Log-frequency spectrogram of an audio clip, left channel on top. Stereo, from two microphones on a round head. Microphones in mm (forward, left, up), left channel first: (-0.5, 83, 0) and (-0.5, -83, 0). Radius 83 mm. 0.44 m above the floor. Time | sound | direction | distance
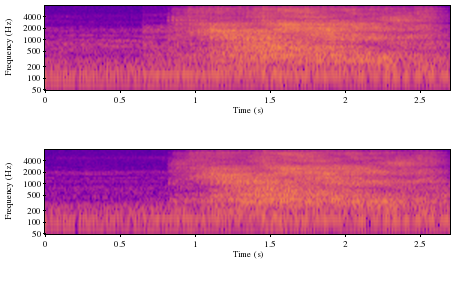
0.8 | tearing paper | 50° left (ahead or behind) | 2.0 m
